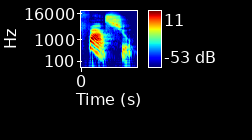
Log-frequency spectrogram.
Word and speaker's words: fácil: É o caso da palavra fácil. A sílaba tônica é a penúltima sílaba. A última seria sil, a penúltima fá.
